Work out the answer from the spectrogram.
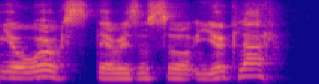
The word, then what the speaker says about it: Jöklar: And in your works, there is also Jöklar. Jöklar, J O with Oh, Jokter. points. Yes. I pronounce it the Icelandic way, but maybe it's No, you're correct, of course, yeah.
